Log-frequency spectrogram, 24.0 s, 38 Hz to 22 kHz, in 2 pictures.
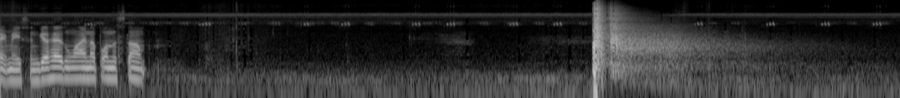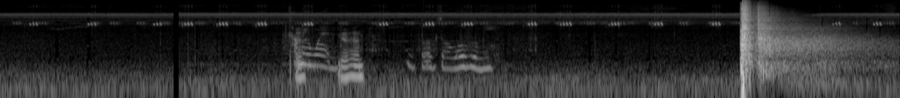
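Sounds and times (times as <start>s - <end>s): crickets chirping: 0.0s - 24.0s
shotgun shot: 7.9s - 10.1s, 21.9s - 23.9s.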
